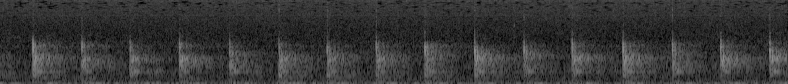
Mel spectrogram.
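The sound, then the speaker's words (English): A rapid, evenly spaced series of about fifteen knocks on a hard surface, made by a speaker during a service, fairly quiet, over a steady low background rumble with no talking. “See, right now, I can do that in this room and everybody in here knows it. Everybody knows He's up there knocking.”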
